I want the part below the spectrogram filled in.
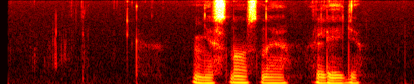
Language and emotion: Russian, neutral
